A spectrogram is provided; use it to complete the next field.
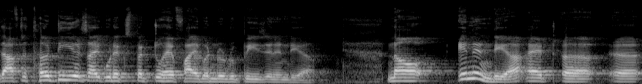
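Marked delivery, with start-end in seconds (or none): none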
